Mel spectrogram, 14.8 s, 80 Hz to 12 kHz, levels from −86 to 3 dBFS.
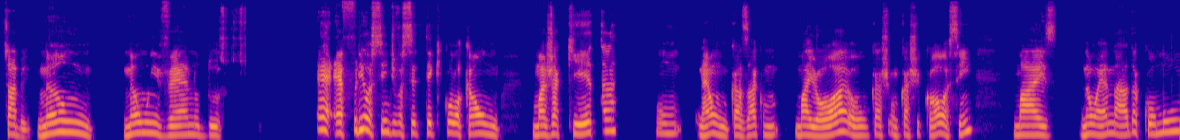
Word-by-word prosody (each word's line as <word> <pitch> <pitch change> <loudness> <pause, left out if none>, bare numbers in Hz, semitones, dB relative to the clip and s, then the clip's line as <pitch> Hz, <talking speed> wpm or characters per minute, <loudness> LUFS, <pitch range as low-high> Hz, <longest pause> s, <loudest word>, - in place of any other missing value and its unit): Sabe, 150 -9 -1
não 200 +1 +2 0.4
não 195 +6 +1
o 210 - -1
inverno 175 -1 -1
dos 160 -1 -3 1.2
É, 255 -6 +5
é - - +9
frio 255 +6 +3
assim 230 -1 -1
de 210 -2 -6
você 200 +1 -3
ter 195 +2 -1
que 190 - -15
colocar 195 -2 +1
um 185 -5 +1 0.4
uma 180 +2 +3
jaqueta, 195 +6 +1 0.5
um 195 +3 -8 0.2
né, 165 +1 +2
um 180 -5 -1
casaco 170 +3 -2
m 170 0 -6 0.2
maior 175 +6 +4
ou 165 -3 0
um - - -10
cache 175 -1 -6
um 165 - -7
cachecol, 180 +2 -1
assim, 200 +7 -3 0.5
mas 175 -1 +2 0.3
não 185 +2 -1
é 175 +1 +1
nada 190 +2 -1
como 215 +6 -2
185 Hz, 140 wpm, -23 LUFS, 170-205 Hz, 1.2 s, é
